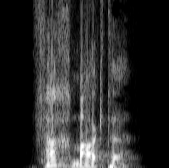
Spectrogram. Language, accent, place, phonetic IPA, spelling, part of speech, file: German, Germany, Berlin, [ˈfaxˌmaʁktə], Fachmarkte, noun, De-Fachmarkte.ogg
- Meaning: dative singular of Fachmarkt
